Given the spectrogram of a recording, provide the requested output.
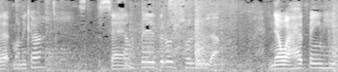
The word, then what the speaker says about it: San Pedro Cholula: San Pedro Cholula.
